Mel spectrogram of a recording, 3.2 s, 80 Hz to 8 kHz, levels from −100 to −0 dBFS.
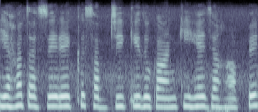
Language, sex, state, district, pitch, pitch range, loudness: Hindi, female, Bihar, Gopalganj, 250 Hz, 235-255 Hz, -19 LUFS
